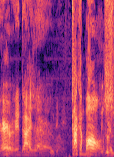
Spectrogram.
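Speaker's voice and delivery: put-on slow, loud, gruff voice.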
